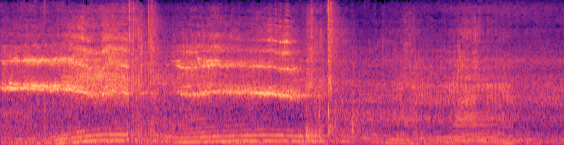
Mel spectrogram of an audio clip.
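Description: A car driven recklessly on a road in the Bratislava–Mosonmagyaróvár area squeals its tires in long, loud, wavering skids that rise and fall across several seconds, with engine noise close by.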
